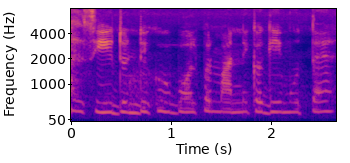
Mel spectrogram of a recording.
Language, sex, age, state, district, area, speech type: Urdu, female, 45-60, Uttar Pradesh, Aligarh, rural, spontaneous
